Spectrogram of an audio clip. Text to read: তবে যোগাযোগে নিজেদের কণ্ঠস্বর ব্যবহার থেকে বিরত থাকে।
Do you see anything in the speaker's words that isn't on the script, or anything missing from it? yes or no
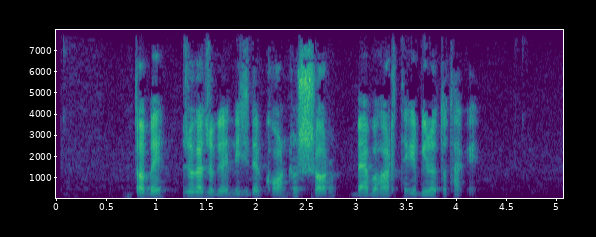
no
